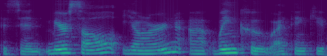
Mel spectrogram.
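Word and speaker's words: Winq: So um Mirisol Wing, is it Winku? I think you say pronounce it Winku. W I N Q U.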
